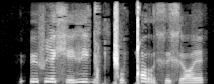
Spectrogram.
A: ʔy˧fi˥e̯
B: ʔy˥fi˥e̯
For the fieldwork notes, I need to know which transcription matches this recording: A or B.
B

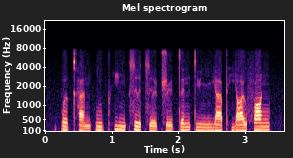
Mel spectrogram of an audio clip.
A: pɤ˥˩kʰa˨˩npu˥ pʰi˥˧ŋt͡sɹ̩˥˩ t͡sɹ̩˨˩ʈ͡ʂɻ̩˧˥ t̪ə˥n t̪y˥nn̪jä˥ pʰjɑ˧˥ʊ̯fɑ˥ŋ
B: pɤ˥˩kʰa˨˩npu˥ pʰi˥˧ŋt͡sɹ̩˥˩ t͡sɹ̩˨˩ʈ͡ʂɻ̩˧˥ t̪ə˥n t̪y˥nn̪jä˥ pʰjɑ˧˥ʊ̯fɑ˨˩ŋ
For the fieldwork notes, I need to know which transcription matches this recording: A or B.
A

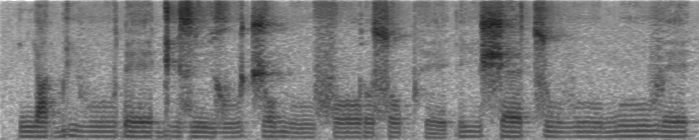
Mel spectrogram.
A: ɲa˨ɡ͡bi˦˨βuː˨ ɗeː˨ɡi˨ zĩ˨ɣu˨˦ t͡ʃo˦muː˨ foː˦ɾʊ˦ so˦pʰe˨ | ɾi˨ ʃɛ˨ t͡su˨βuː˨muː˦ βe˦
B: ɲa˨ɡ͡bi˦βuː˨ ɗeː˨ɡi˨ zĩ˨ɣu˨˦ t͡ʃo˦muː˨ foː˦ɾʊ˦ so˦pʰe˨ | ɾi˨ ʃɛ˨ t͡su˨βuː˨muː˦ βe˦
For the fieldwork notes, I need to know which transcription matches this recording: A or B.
A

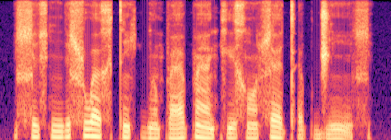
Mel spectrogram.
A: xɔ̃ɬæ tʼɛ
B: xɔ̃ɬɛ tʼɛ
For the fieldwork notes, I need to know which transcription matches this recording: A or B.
B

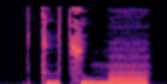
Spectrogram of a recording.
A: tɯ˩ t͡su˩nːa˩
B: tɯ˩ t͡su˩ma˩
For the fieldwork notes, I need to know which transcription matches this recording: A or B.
B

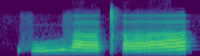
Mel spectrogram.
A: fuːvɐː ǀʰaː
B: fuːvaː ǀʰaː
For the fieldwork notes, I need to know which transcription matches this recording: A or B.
B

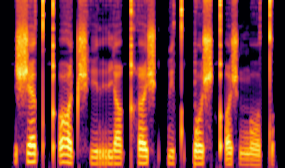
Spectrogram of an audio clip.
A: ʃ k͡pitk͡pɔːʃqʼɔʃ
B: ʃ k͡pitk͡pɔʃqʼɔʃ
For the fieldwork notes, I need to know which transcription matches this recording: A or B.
B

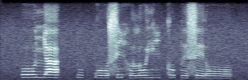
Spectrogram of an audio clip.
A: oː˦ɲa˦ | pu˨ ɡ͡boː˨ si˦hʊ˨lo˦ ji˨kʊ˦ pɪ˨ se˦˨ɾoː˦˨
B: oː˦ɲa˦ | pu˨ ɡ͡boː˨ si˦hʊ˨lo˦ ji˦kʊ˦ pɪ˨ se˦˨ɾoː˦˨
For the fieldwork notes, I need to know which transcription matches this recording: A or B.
B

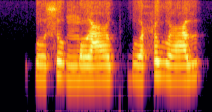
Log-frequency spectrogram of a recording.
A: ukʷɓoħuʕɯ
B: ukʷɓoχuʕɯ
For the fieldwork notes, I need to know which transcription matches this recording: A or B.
A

